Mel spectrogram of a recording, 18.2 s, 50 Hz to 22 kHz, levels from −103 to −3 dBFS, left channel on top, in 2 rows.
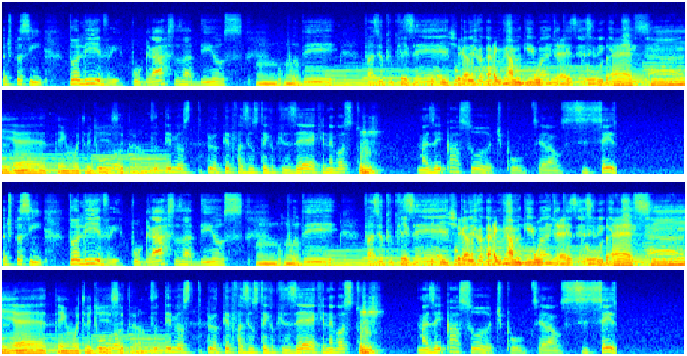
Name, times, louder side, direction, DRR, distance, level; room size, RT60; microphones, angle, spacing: voice 1, 0.0-9.2 10.3-14.0 14.6-17.3, right 2 dB, 35° right, 3.5 m, -39 dB
voice 2, 3.4-4.0 5.3-11.0 13.9-14.1, right 2 dB, 75° right, 2.3 m, -32 dB
sound 1, 4.0-11.4, equal, 10° left, 3.9 m, -43 dB
head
